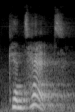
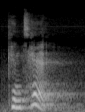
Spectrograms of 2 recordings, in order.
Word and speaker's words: content: Content. Now the primary stress is on this second syllable. Content, which means to be peaceful, satisfied.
